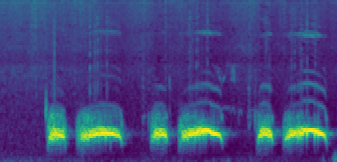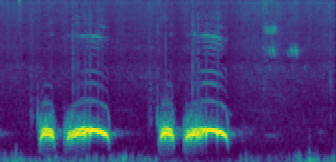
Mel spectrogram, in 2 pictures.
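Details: Spotted dove singing repeatedly, clear and close: five paired phrases, each a short clipped coo followed by a longer arched coo, roughly one pair per second, with low rumbling noise in the second half.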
